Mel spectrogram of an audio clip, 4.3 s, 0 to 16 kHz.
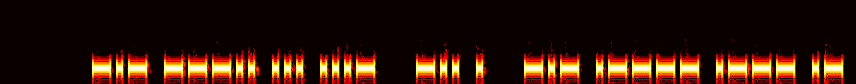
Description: Morse code, heard as a keyed tone, about 38 wpm, 700 Hz. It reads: K8SV DE K1JA
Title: USA Callsign DE Callsign - 4 Characters - 40wpm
